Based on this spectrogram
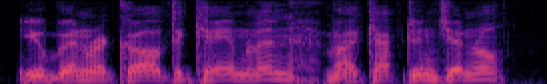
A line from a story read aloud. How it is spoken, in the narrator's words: he panted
